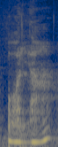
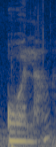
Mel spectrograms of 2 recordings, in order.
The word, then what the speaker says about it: hola: the beginning we have hola hola means perfect then go ahead and repeat yes and what about the h ID you will not say you would not pronounce the h so we have hola for hello iOS adios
